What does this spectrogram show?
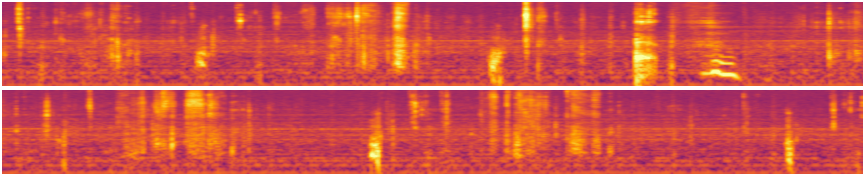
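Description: Close-miked chewing of juicy pineapple slices, with scattered wet mouth clicks and bites, and a short burp about seven seconds in.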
